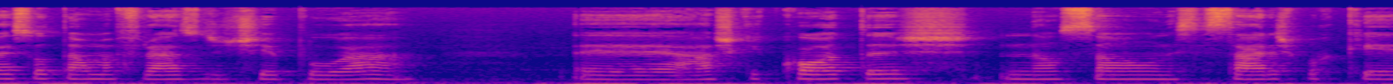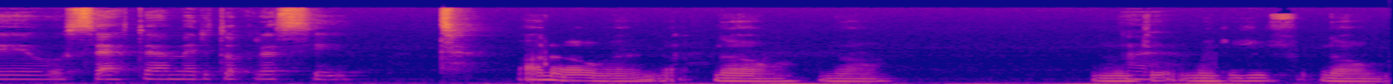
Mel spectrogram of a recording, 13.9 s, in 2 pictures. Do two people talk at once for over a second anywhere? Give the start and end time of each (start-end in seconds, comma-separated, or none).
none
